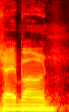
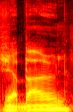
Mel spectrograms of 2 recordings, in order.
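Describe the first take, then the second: First: The name is said in plain English. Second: The name is said with a French accent.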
